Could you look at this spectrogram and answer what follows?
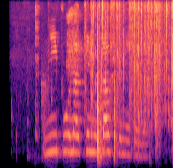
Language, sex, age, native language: Icelandic, male, 10, Icelandic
